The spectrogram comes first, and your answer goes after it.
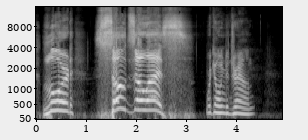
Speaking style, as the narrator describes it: the disciples shouting

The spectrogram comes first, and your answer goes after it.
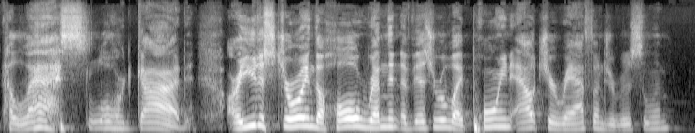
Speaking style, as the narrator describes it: I fell on my face and cried, saying

